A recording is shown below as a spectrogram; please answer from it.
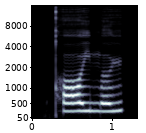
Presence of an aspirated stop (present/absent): present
